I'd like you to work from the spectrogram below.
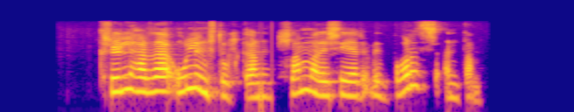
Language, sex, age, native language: Icelandic, female, 40-49, Icelandic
